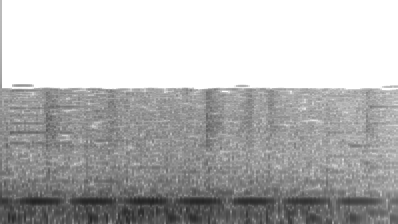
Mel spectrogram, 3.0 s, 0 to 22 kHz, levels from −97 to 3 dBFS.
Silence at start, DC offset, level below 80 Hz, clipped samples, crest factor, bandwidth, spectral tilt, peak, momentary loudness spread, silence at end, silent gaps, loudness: 0 s; 0.5%; -28 dBFS; under 0.1%; 14 dB; 5.4 kHz; -9 dB/octave; -4 dBFS; 8 LU; 0 s; none; -19 LUFS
